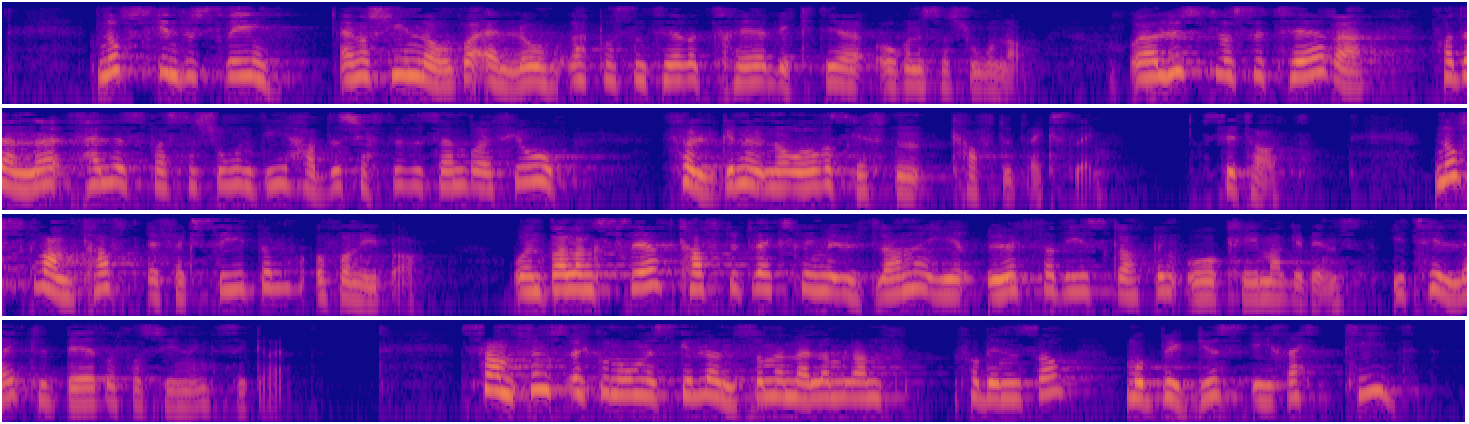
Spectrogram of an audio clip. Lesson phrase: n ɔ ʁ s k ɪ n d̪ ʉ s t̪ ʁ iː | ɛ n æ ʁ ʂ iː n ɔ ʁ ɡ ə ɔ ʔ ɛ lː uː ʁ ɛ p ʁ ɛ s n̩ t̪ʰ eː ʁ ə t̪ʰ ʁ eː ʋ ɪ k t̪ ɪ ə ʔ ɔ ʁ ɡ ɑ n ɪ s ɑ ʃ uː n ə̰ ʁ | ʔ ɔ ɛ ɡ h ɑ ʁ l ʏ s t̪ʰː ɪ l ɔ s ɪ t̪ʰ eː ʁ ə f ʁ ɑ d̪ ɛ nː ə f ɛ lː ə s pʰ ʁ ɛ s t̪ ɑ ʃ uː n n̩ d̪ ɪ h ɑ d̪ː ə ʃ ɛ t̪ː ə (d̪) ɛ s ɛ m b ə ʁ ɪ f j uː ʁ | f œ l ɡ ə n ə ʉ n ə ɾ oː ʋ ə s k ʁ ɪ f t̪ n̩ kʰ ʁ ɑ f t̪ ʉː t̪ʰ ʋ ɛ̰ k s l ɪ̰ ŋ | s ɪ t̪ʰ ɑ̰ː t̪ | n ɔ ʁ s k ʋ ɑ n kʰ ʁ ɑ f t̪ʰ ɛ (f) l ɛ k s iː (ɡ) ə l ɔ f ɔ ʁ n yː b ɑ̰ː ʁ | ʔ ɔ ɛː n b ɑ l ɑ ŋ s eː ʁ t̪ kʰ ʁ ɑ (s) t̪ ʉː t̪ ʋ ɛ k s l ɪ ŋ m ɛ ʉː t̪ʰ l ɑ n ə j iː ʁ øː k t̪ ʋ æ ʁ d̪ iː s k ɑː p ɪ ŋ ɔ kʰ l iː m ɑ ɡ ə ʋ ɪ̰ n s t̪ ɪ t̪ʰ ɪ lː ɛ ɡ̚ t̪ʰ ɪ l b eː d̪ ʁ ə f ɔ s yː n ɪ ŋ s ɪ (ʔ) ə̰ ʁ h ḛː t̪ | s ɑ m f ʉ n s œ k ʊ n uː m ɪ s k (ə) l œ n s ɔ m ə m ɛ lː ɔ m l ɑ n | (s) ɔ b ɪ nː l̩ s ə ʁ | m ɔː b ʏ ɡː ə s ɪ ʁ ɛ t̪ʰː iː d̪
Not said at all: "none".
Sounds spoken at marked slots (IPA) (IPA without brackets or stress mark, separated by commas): d̪, f, b, f, k, ə, f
